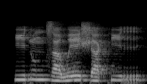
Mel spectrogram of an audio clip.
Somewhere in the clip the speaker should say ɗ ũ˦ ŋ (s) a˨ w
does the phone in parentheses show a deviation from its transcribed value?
yes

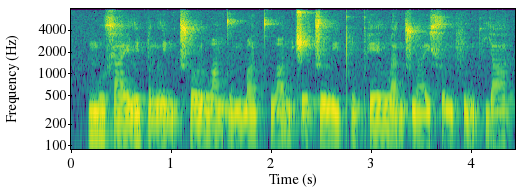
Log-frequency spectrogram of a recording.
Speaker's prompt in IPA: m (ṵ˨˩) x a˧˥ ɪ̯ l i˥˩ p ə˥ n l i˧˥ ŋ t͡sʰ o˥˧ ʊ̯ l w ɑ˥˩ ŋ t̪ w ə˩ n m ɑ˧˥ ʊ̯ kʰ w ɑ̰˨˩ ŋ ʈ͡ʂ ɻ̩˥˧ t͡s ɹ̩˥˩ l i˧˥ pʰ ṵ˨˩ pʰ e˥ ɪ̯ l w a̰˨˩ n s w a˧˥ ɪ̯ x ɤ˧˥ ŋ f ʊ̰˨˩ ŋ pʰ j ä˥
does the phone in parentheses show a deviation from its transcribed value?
yes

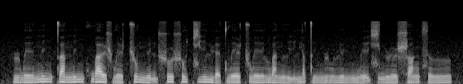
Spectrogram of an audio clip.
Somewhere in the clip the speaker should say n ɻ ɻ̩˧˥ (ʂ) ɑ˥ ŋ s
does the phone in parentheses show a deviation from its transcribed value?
no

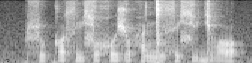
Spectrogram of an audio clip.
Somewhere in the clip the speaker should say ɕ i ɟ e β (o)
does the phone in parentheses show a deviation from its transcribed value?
yes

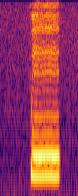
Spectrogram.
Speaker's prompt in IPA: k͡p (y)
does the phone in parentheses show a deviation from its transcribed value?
yes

